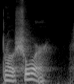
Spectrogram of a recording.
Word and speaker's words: brochure: Brochure. Now, usually when the word has French origins, then we do not pronounce it as ch, but sh.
